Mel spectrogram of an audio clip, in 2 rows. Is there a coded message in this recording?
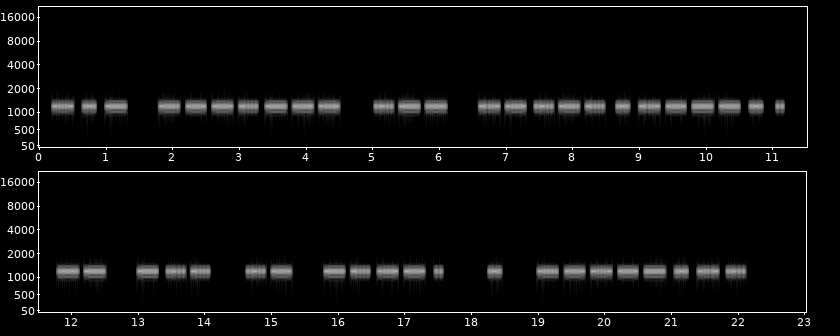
Yes: Hellschreiber (Feld-Hell, 122.5 baud) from 0.2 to 22.1 s, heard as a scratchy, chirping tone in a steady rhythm, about 1190 Hz. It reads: NIE PODLEGA TEZ WATPLIWOSCI, ZE BYL TO BLAD, I PONOSIMY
